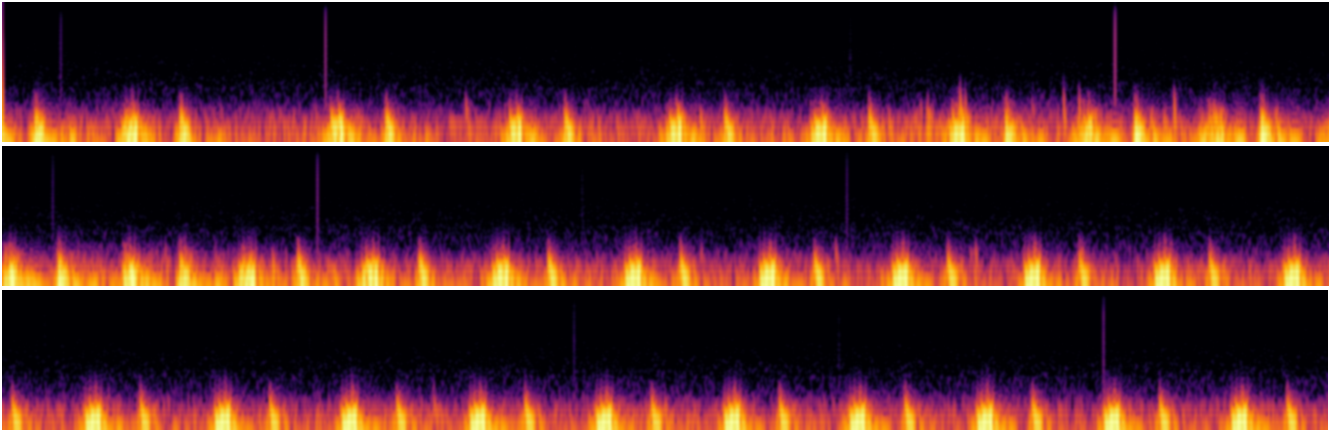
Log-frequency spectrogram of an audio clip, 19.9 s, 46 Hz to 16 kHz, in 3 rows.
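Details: Person sitting down when heart starts beating weird and hard, sometimes fast: strong, low heartbeats at about 94 a minute with uneven spacing; irregular heartbeat with spells of faster, harder beating.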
